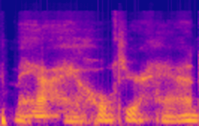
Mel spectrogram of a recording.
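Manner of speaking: put-on, imitated seductive, sexy voice. Retelling how a man might ask to hold hands: imitating a sexy voice. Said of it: "says in a sexy voice".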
